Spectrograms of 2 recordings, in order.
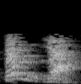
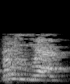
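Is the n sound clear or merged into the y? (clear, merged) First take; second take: clear; merged. First: The n sound is pronounced clearly before y. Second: The n sound is merged into the y. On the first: The speaker calls it right. "nunnya jelas" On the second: The speaker calls it wrong. "Kenapa kita tidak baca dunia?"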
